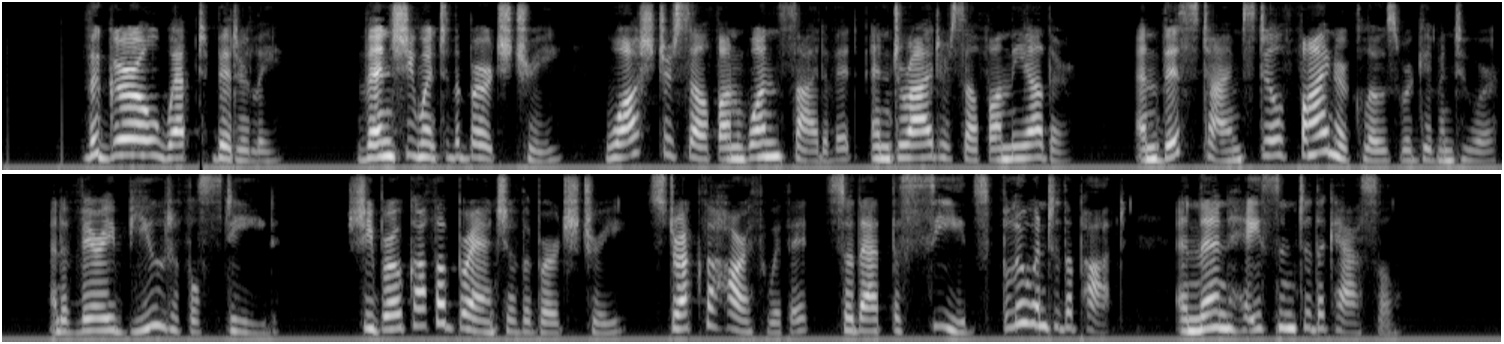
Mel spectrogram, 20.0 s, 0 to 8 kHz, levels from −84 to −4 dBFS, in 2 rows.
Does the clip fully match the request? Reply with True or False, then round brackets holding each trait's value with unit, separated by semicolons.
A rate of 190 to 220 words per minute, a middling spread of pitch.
True (200 wpm; 4.8 semitones)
